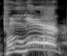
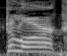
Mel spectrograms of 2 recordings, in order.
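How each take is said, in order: First: Said in the usual way. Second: Teloric repeated alone, much higher and louder; stressed term. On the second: Real, not acted. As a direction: call out "Teloric" high and strong.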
